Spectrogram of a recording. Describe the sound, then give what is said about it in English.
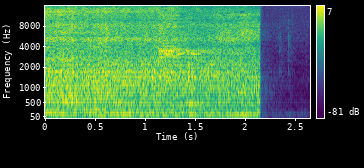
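A loud, steady roar of a tow truck's heavy engine as it speeds up after a car goes around it, mixed with traffic noise, a low rumble under broad road hiss, cutting off abruptly after about two seconds. “He finally gets away, goes around the tow truck, and the tow truck speeds up.”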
